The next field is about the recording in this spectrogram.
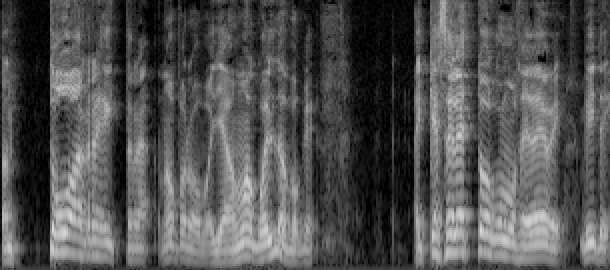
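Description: Over a quiet background, the man uses lively intonation at a moderate pace. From Puerto Rico. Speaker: amateur songwriter and vlogger. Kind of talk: casual vlog monologue. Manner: rambling, repetitive and halting. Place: garage. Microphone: phone near.

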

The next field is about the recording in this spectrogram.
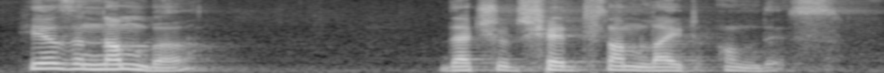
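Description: Here a man speaks with lively intonation. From India. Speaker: corporate sustainability director; conference speaker. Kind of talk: keynote speech. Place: stage.

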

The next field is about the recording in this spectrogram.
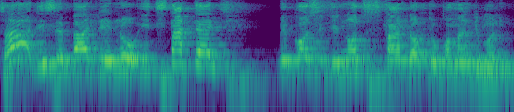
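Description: The voice moves through very wide pitch swings over noticeable background noise. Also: man. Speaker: pastor. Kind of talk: sermon. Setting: church. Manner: fervent, rhythmic, repeating phrases; loud, urgent pleading in prayer.

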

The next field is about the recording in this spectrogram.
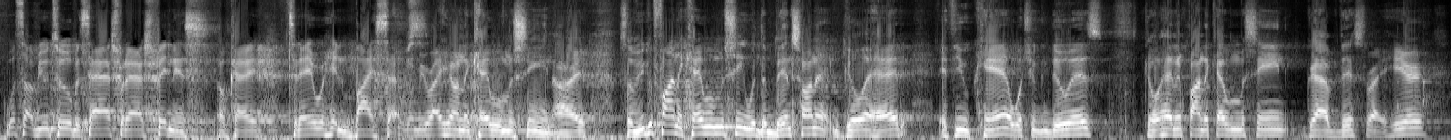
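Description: A man talks at a fairly quick pace with ordinary pitch variation. Audible room echo surrounds his voice. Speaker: fitness trainer. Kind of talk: tutorial. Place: gym.

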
